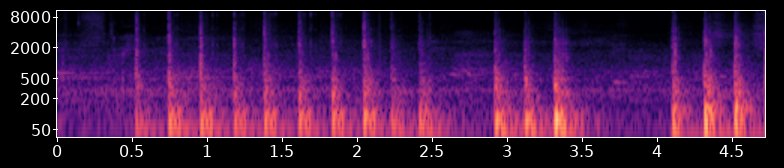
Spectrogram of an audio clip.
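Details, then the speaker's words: Porsche 992 right-hand door in for sound deadening: knocks on the door card sound hollow, with a short buzzy rattle low down, showing a lot of rattles on the lower door panel and the whole door resonating. "right there yeah that's bad oh and up here there's a lot of rattles as well not too bad on the outside but down below there's a lot there"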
